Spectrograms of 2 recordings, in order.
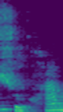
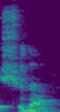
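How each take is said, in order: First: Have is pronounced fully and clearly. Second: Have is reduced, like should've.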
